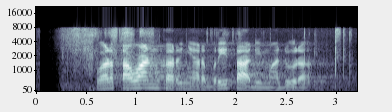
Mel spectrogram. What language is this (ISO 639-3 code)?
sun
